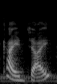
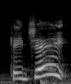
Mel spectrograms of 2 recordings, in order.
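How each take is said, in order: First: Both syllables use the vowel sound of 'eye'. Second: Both syllables use the vowel sound of 'ay'. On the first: The speaker calls it wrong. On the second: The speaker calls it right.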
